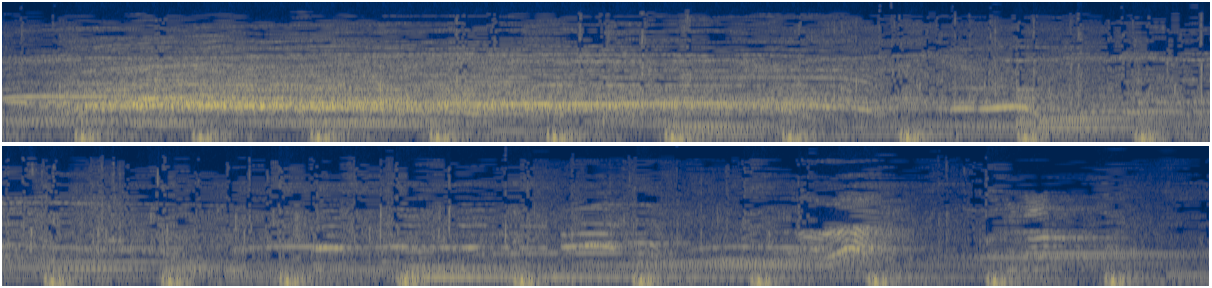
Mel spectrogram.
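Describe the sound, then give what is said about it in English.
A crowd cheers and whoops to welcome a band onto a stage in Scotland, loudest at the start and then easing, with a steady rhythmic beat running underneath. “So, if you guys don't mind, show these lads what it's like to welcome a band to our country. Please welcome on bass guitar, Mr. Lindsay Coulter.”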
